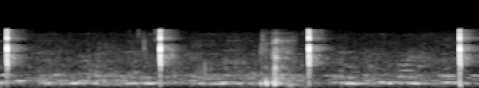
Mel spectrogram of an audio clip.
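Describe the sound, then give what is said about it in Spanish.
Four sharp, bright clicks from taps on a phone screen while opening an article from Proceso magazine in Safari, spaced roughly every second and a half, standing out clearly over a low background hum with faint rustling between them. “Como ven los clics acá.”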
